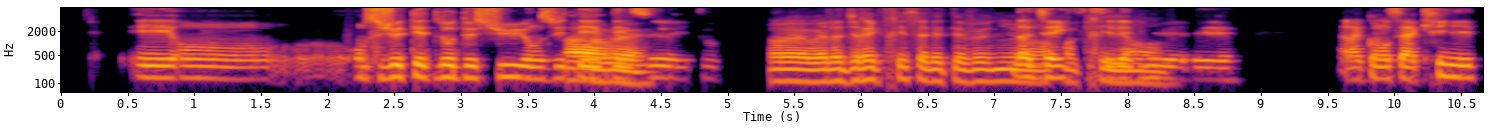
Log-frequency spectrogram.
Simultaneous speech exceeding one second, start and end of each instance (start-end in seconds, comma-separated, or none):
7.1-8.3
